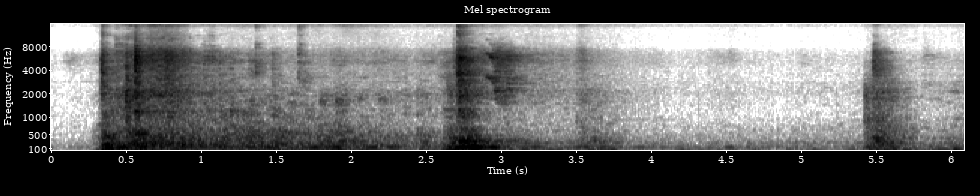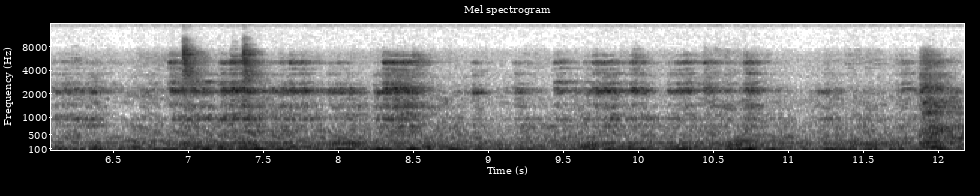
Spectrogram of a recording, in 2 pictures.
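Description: ATLAS Excell traction elevator: the car doors slide shut and close with a thump about three seconds in. A click follows a couple of seconds later, then the car travels upward with a steady low hum.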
